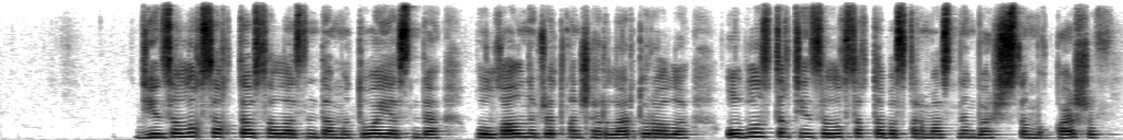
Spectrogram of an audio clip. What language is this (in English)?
Kazakh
